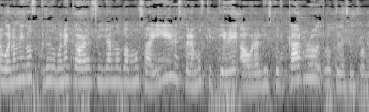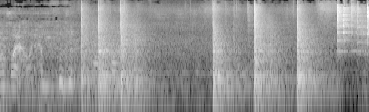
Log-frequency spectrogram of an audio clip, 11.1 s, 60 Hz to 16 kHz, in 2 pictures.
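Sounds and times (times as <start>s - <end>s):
metallic jangle: 10.6s - 11.0s.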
